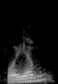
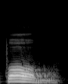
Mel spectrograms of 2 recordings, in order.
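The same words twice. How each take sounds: First: It sounds like 'po-em', as spelled P-O-E-M. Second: It sounds like 'pome', as spelled P-O-A-M. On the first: "poem, P O E M, poem" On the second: "P O O, P O A M, poem"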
